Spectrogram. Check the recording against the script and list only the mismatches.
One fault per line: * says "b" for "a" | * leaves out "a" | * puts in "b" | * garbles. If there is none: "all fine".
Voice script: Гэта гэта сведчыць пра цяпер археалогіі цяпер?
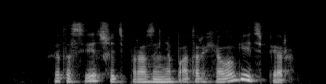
* leaves out "гэта"
* says "заняпад" for "цяпер"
